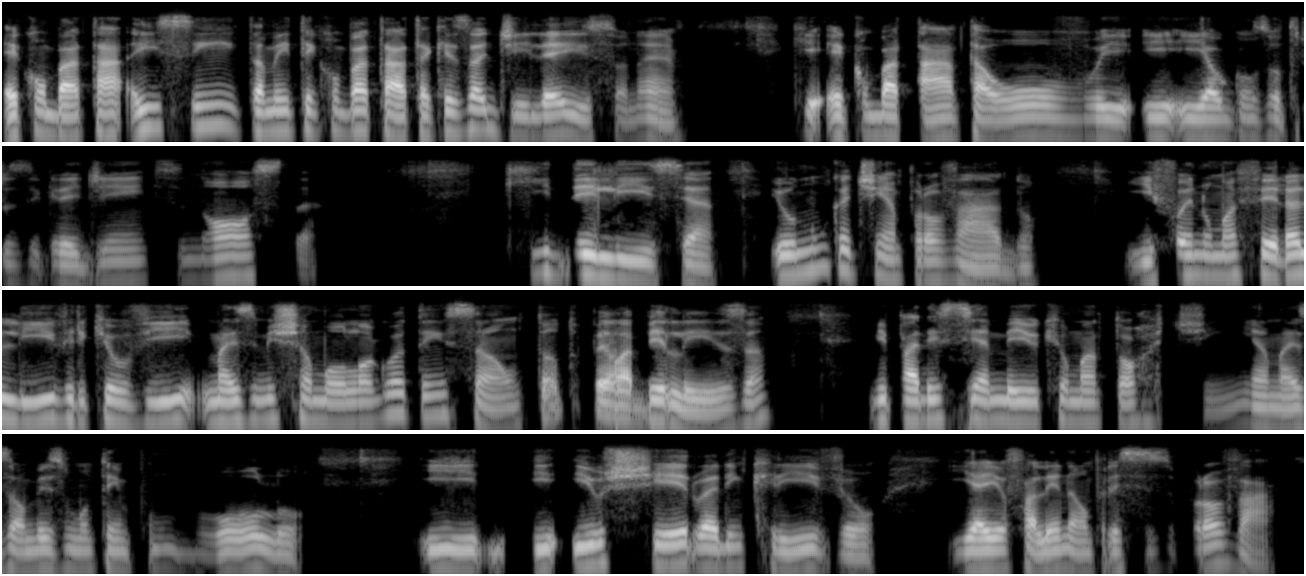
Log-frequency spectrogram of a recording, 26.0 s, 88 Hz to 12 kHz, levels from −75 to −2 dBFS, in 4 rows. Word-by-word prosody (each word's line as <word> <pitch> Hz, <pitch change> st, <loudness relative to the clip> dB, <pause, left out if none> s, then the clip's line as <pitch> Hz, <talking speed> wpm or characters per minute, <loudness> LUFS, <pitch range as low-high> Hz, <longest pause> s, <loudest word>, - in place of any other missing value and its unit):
É -, -, +7 dB
com 130 Hz, +1 st, -1 dB
bata 115 Hz, +2 st, +6 dB
e 150 Hz, -, +1 dB
sim, 155 Hz, 0 st, -1 dB
também 130 Hz, +1 st, +3 dB
tem 135 Hz, +1 st, -1 dB
com 130 Hz, +2 st, -7 dB
batata, 120 Hz, -4 st, +6 dB
é -, -, +1 dB
quesadillas, 125 Hz, -4 st, +2 dB
é -, -, +4 dB
isso, 105 Hz, -5 st, -4 dB
né, 100 Hz, -3 st, -4 dB, 0.6 s
que -, -, -1 dB
é -, -, +4 dB
com 115 Hz, -, -6 dB
batata, 105 Hz, -2 st, +4 dB
ovo 105 Hz, +1 st, -2 dB
e 100 Hz, -1 st, -2 dB
e 105 Hz, -1 st, -1 dB
alguns 100 Hz, +1 st, -2 dB
outros 100 Hz, -1 st, -9 dB
ingredientes. 100 Hz, +3 st, -8 dB
Nossa, 120 Hz, +3 st, -4 dB, 0.9 s
que 150 Hz, +2 st, -8 dB
delícia! 120 Hz, -8 st, +1 dB, 0.3 s
Eu 130 Hz, +1 st, 0 dB
nunca 160 Hz, +2 st, -3 dB
tinha 130 Hz, -5 st, +2 dB
provado 90 Hz, -7 st, -4 dB, 0.4 s
e 105 Hz, +3 st, -4 dB
foi 135 Hz, -, 0 dB
numa 130 Hz, -1 st, -2 dB
feira 130 Hz, -1 st, +4 dB
livre 130 Hz, 0 st, -1 dB
que 130 Hz, -, -2 dB
eu 120 Hz, -, +1 dB
vi, 120 Hz, +3 st, -1 dB
mas 120 Hz, +2 st, +1 dB
me 130 Hz, +1 st, -4 dB
chamou 125 Hz, -4 st, +3 dB
logo 120 Hz, +6 st, -2 dB
atenção, 145 Hz, -11 st, -2 dB
tanto -, -, -6 dB
pela -, -, +6 dB
beleza, 110 Hz, -, 0 dB, 0.5 s
me 130 Hz, -, -3 dB
parecia 130 Hz, 0 st, +2 dB
meio 120 Hz, -1 st, +1 dB
que 135 Hz, -, -5 dB
uma 120 Hz, -1 st, -2 dB
tortinha, 105 Hz, -2 st, -6 dB
mas 95 Hz, 0 st, -2 dB
ao -, -, 0 dB
mesmo 105 Hz, 0 st, -4 dB
tempo 100 Hz, -1 st, -8 dB
um 105 Hz, -, -16 dB
bolo, 95 Hz, +1 st, -4 dB, 0.6 s
e 105 Hz, -1 st, -2 dB, 0.4 s
e 115 Hz, -, +1 dB
o 130 Hz, -, -1 dB
cheiro 125 Hz, -2 st, +5 dB
era 110 Hz, 0 st, +3 dB
incrível, 100 Hz, -6 st, -5 dB, 0.4 s
e 100 Hz, +2 st, +1 dB
aí 100 Hz, -, +6 dB
eu 105 Hz, -, 0 dB
falei: 100 Hz, +2 st, +1 dB
"Não, 95 Hz, -3 st, -3 dB
preciso 100 Hz, +1 st, -4 dB
provar". 100 Hz, -, -4 dB
110 Hz, 165 wpm, -25 LUFS, 100-125 Hz, 0.9 s, É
